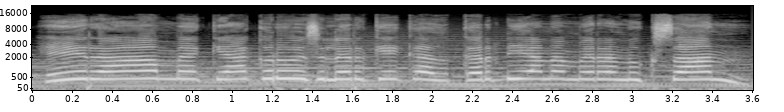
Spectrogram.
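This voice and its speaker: Woman as a shrill, very high-pitched cartoon stepmother. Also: level tone, moderate pace. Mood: scolding. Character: cruel, scolding village stepmother. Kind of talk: Hindi cartoon story voice acting. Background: music.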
